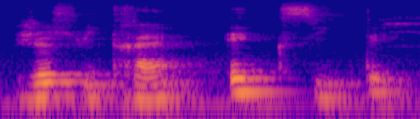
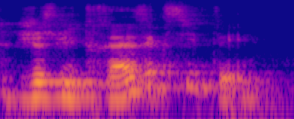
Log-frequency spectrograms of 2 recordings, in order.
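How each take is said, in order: First: It is read slowly and carefully. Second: It is read quickly with the words linked. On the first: "si je parle doucement" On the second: "si je le dis très vite, je vais faire des liaisons"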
